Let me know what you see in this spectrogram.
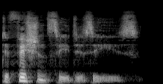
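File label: "deficiency disease", British English, dictionary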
